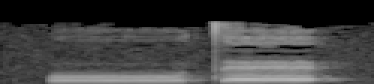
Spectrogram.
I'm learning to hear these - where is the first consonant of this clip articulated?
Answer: tongue tip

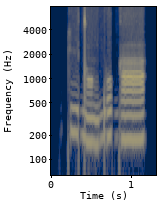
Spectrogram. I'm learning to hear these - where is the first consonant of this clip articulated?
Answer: velum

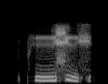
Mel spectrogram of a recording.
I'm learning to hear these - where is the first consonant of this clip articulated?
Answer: lips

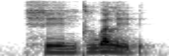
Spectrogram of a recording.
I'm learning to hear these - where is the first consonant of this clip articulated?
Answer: throat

